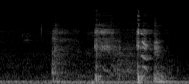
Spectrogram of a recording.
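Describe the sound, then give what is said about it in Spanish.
A person coughs and clears their throat in a few short, rough bursts spread across the moment, the last ones loudest, over a low background hum with no speech. “Tose y carraspera.”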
